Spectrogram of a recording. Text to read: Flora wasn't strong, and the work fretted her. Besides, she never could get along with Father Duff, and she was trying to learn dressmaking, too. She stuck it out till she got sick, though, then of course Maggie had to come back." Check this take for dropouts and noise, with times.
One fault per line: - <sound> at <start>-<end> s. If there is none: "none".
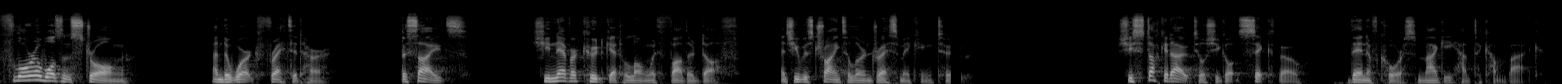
- dropout at 9.5-9.6 s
